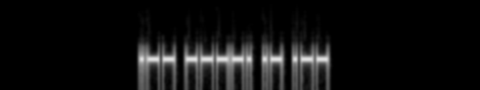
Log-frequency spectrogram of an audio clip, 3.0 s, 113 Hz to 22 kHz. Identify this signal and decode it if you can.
Morse code, heard as a keyed tone, about 50 wpm, 700 Hz. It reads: W9AW
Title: Call Signs - 50wpm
